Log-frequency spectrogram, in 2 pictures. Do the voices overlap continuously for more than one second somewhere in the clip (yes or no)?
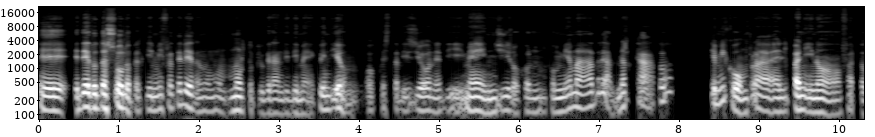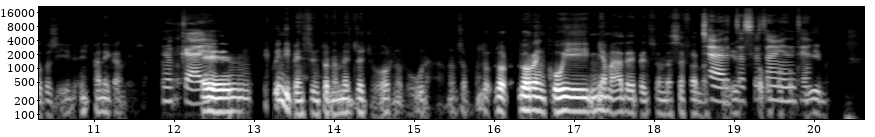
yes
